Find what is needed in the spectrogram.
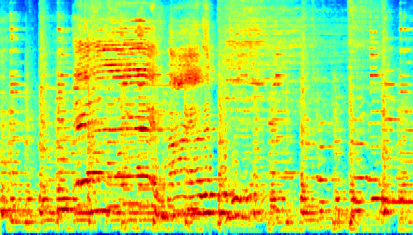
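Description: A live blues band playing: a woman singing over electric guitar, bass and drums, with a harmonica played into a microphone.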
